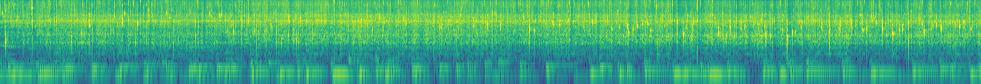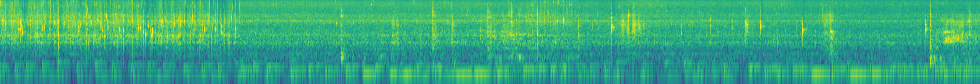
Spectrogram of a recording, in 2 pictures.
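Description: Starch-coated soy meat pieces frying in hot oil in a pan: a dense, steady crackling sizzle. About two-thirds of the way through it turns quieter, with scattered pops.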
